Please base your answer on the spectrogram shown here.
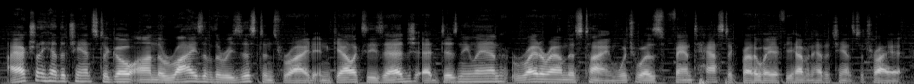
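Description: A man's voice: lowish voice, fairly quick, few pauses. A man in his thirties, host of a DIY channel, narrating his build in an upbeat, self-deprecating way. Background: faint background music.

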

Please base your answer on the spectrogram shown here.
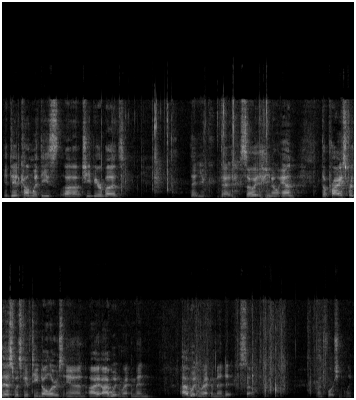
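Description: Gravelly middle-aged man, halting and casual. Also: mid-range voice. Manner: halting, rambling, repeats words. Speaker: vlogger. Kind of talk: casual unscripted show-and-tell.

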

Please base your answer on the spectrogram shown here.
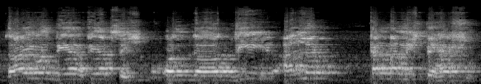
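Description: Non-native professor, high bright voice, halting with restarts, heard from afar in an echoey room. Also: male voice, recorded from a distance, faint music behind. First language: an Indian language. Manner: hesitant, repeats and restarts words. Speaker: guest professor. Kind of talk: online discussion group conversation. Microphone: video call.

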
